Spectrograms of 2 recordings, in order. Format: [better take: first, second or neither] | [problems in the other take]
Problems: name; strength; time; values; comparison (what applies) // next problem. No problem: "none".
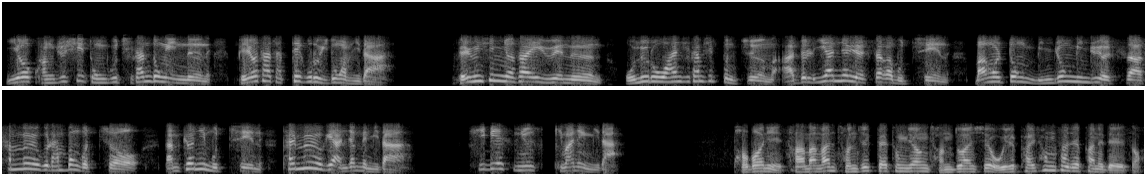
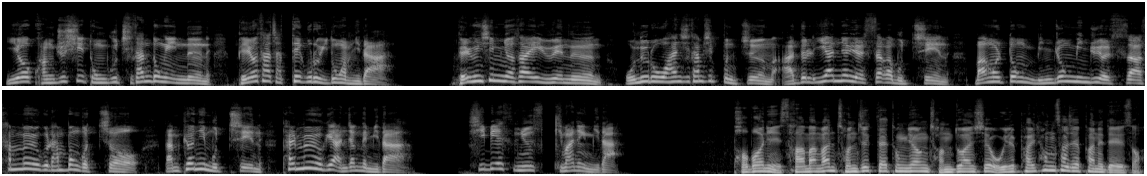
second | phone-call audio; poor line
